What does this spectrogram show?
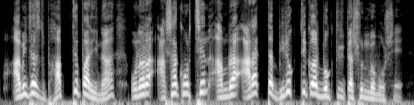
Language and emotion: Bengali, disgusted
